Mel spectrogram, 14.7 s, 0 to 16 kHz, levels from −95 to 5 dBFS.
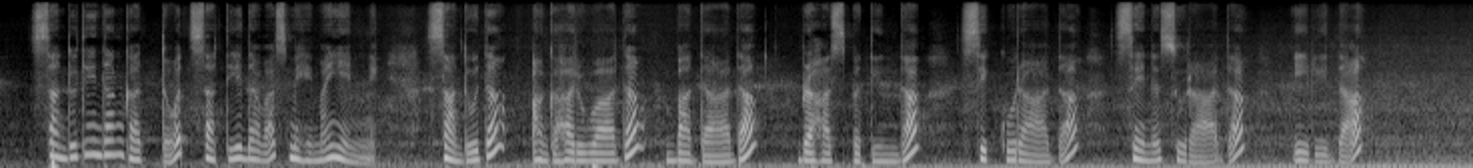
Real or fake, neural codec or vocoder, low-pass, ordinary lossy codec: fake; autoencoder, 48 kHz, 128 numbers a frame, DAC-VAE, trained on Japanese speech; 14.4 kHz; none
